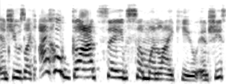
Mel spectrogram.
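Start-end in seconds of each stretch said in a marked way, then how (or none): 0.5-2.6 put-on Valley girl accent, swooping and condescending. Retelling what a bully at summer camp said: imitating a condescending valley girl voice.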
